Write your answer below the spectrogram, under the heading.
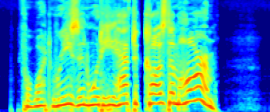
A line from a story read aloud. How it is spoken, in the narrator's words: Miles asked, his voice raising too much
